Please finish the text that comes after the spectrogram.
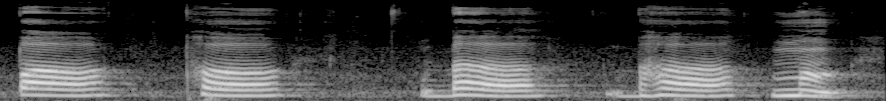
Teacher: जिन वर्णों का उच्चारण ओष्ठ से होता है उन्हें ओष्ठ कहते हैं। आप देखेंगे जब आप बोलेंगे तो आपके दोनों होठ आपस में स्पर्श करते हैं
